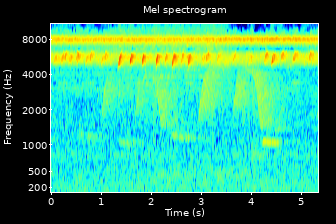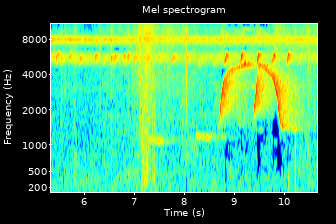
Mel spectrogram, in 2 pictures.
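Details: Screaming piha calling in forest, said to start up when a large animal or person enters its territory: several faint distant upswept whistles, a sharp click, then a loud close pair of whistles rising and falling over steady insect drone.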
